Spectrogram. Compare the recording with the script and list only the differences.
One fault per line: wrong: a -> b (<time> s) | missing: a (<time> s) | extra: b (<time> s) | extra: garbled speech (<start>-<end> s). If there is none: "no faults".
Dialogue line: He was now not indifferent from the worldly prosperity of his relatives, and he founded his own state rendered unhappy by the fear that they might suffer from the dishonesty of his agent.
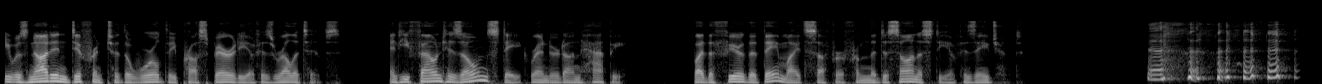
missing: now (0.3 s)
wrong: from -> to (1.1 s)
wrong: founded -> found (4.1 s)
